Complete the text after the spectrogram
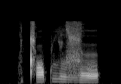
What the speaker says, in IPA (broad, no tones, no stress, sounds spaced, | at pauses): cʰ ɔ p ʎ ɪ l ɮ ə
